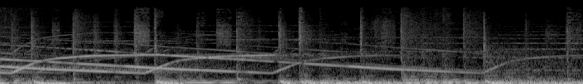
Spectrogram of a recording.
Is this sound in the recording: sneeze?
no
